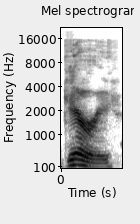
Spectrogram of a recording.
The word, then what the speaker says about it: Gerry: Now, the interesting thing is the governor, Elbridge, and his name is pronounced Gary, even though we say gerrymandering.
